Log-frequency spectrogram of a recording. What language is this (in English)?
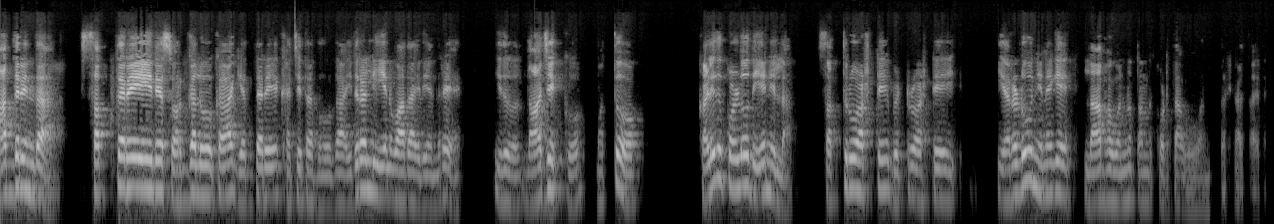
Kannada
